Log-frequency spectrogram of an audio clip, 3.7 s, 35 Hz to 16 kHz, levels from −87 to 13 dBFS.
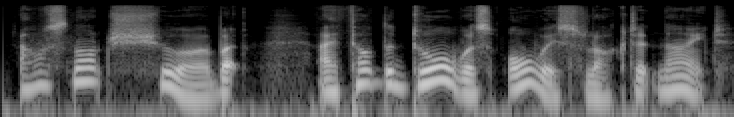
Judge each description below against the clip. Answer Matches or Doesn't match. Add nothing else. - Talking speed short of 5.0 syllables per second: Doesn't match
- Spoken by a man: Matches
